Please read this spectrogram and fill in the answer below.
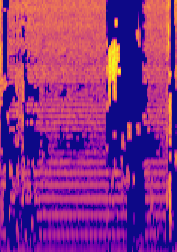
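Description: A faint, steady hum, with a short hissing burst about one and a half seconds in.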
